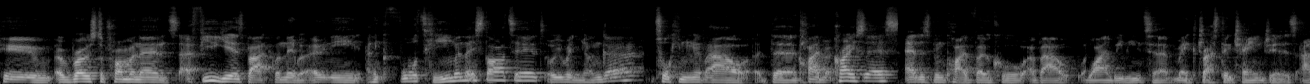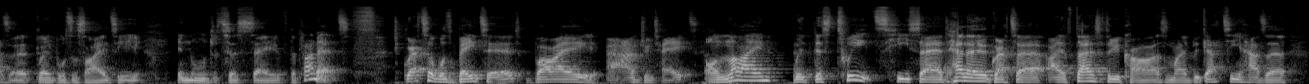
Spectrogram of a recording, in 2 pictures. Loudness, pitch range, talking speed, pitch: -27 LUFS, 95-120 Hz, 165 wpm, 105 Hz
